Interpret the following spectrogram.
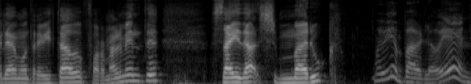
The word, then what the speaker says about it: Chmaruk: Zaida Shmaruk.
